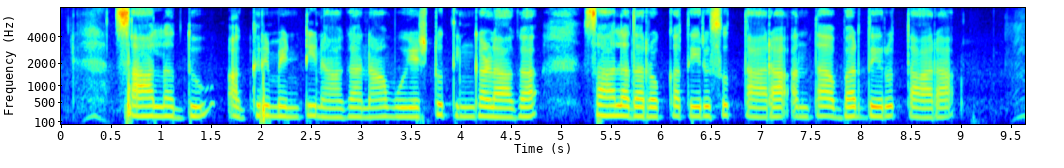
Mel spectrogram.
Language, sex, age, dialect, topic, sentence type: Kannada, female, 25-30, Central, banking, statement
